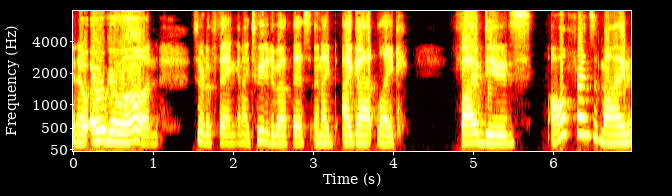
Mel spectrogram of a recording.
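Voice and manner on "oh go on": overly showy, grand, theatrical, dramatic politeness. Retelling how a guy on the subway waved them ahead: imitating a dramatic stranger. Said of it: "in this very, like, dramatic".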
